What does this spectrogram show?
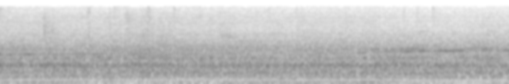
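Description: Tarumi Railway diesel railcar running as it rolls slowly into a station, heard from aboard: a steady low engine drone with a thin whine slowly rising in pitch.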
